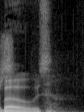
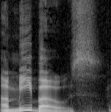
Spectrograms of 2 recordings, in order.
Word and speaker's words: Amiibos: From Ambos to Skylanders. – Amiibos. – Say it one more time. – Amiibos. – Amiibos. From Amiibos to Skylanders, game companies have led the toys to life charge to translate real world objects into digital worlds.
